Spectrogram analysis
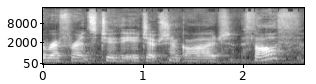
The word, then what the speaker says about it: Thoth: to the Egyptian God Thoth or tote I think it's pronounced and that's at the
